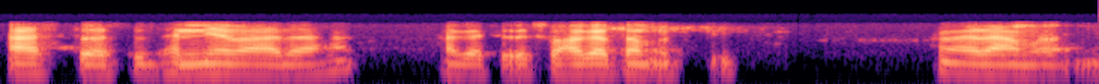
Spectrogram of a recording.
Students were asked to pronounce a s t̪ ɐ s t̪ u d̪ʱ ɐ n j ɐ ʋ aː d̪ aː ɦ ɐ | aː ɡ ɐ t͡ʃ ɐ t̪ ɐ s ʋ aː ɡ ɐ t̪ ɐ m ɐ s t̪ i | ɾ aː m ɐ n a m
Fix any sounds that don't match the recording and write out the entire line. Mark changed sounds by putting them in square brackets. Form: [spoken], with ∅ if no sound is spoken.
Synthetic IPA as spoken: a s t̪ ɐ s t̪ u d̪ʱ ɐ n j ɐ ʋ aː d̪ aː ɦ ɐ | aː ɡ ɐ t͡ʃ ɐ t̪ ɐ s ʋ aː ɡ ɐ t̪ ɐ m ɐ s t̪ i | ɾ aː m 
